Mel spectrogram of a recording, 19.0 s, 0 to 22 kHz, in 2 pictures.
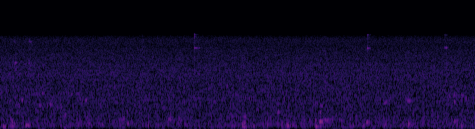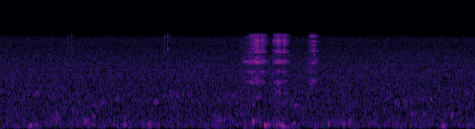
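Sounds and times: steady hiss: 0:13.9 - 0:16.0.

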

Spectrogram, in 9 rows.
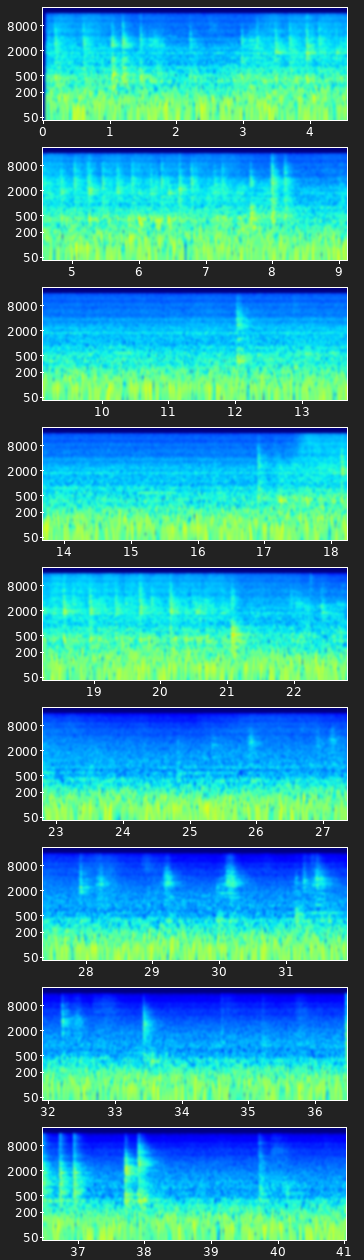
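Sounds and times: food sizzling in a wok: 0:00.1 - 0:24.3, 0:25.3 - 0:33.1.

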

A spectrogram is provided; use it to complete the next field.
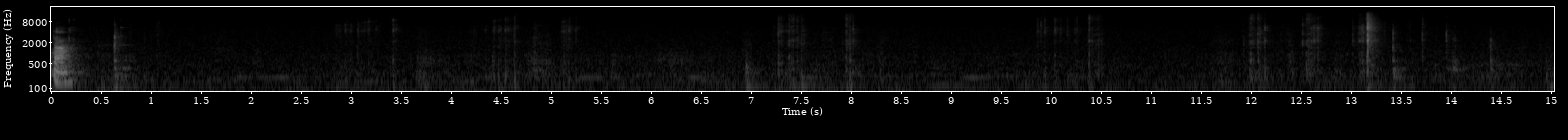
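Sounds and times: scissors snipping fabric: 0:02.8 - 0:03.6, 0:04.2 - 0:05.4, 0:07.2 - 0:08.1, 0:09.8 - 0:10.6, 0:11.9 - 0:13.4.

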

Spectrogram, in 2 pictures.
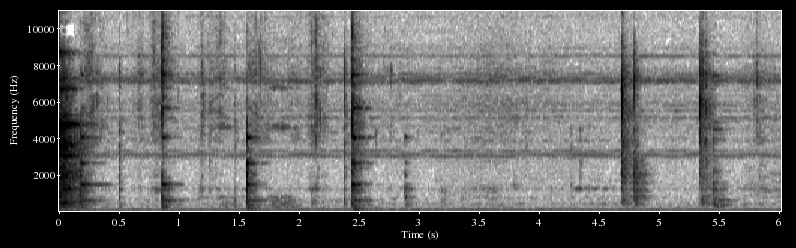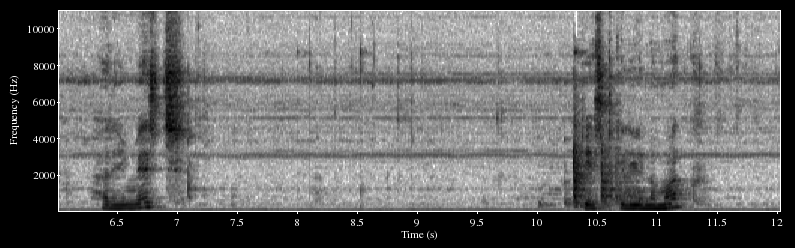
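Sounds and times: spoon clinking glass bowl: 0:00.0 - 0:03.0.

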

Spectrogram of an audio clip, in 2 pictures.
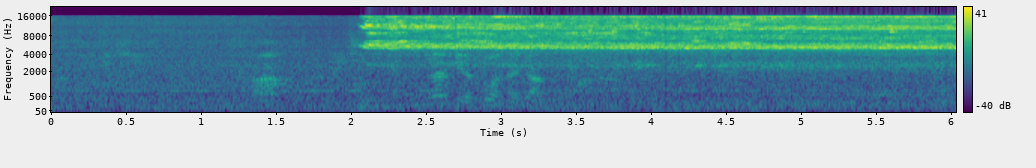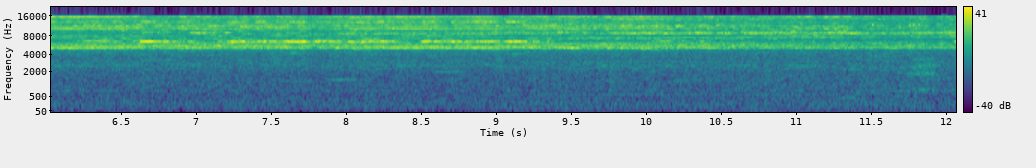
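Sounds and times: laser cutter high-pitched whine: 0:05.6 - 0:12.0.

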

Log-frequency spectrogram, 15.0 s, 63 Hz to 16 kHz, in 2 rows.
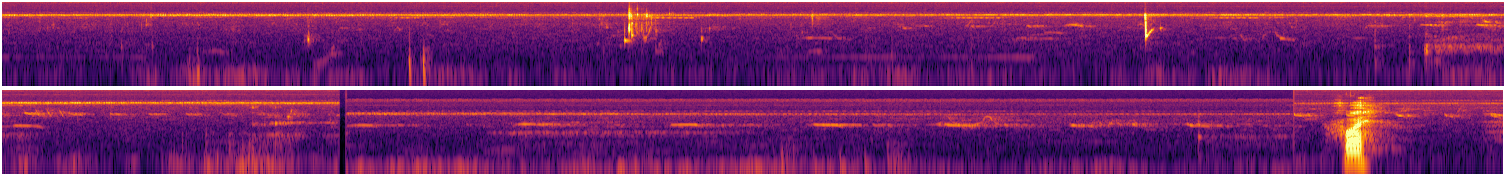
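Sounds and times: river water lapping and dripping: 0:00.0 - 0:04.2, 0:05.6 - 0:07.0.

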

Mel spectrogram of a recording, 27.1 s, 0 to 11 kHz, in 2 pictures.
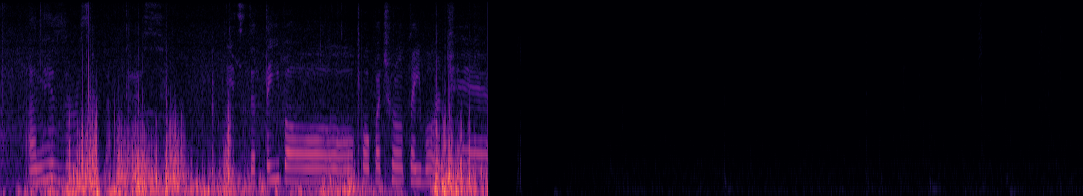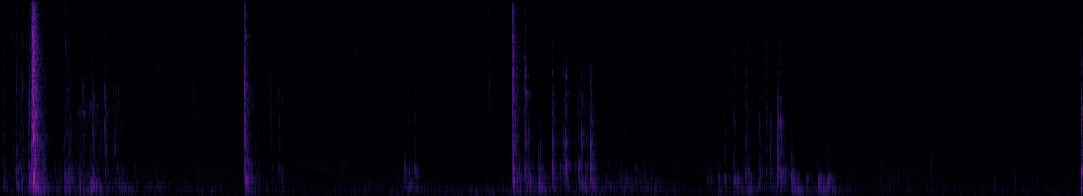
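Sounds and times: table rattling: 0:20.0 - 0:21.5.

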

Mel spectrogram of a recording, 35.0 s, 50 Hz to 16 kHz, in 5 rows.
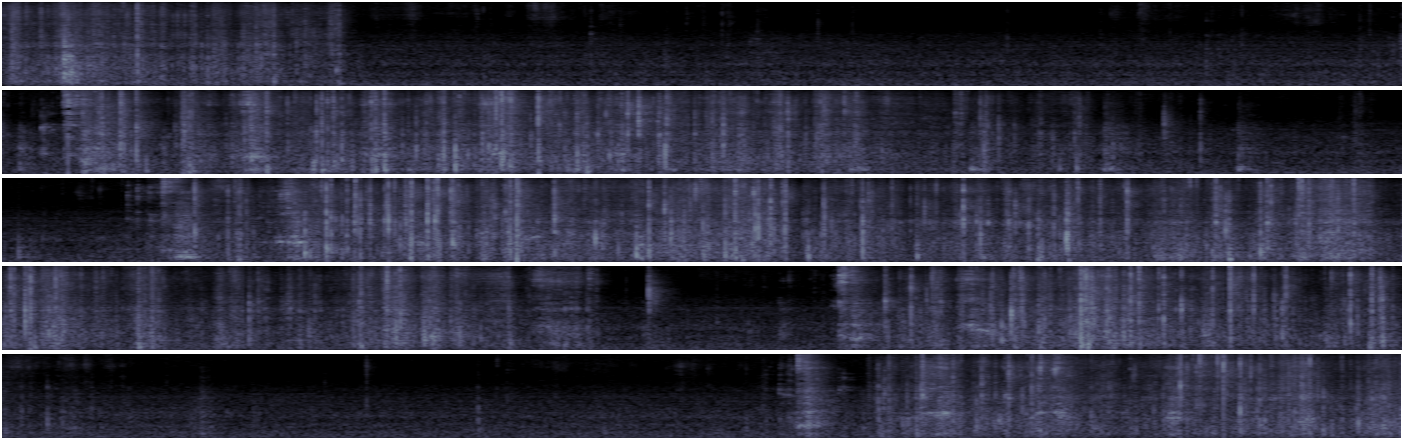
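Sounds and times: snack bag crinkling: 0:00.0 - 0:01.8, 0:07.0 - 0:13.2, 0:14.6 - 0:24.0, 0:25.2 - 0:28.5, 0:32.0 - 0:34.9.

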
